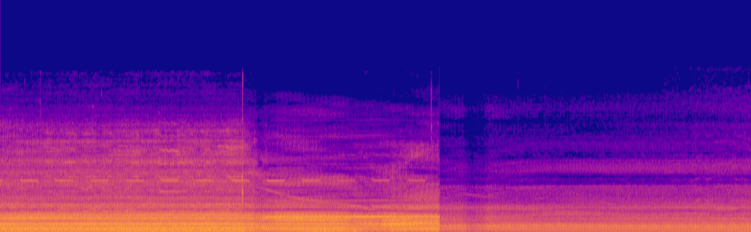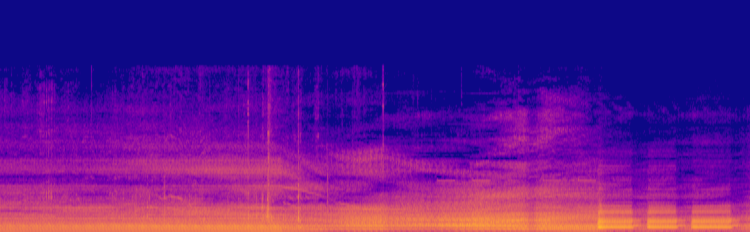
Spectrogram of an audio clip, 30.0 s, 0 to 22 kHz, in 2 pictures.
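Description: Simulated diesel engine sound of an electric 1/14-scale RC bulldozer: a steady engine drone that twice sags in pitch and comes back up. Four short horn blasts sound near the end.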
